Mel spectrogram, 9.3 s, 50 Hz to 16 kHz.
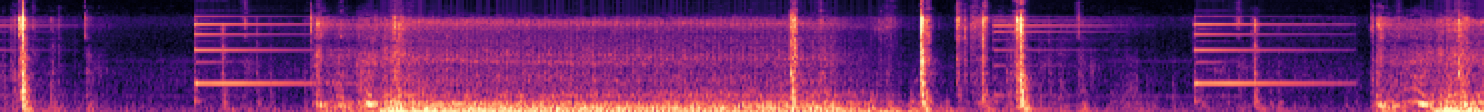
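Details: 2009 VW Jetta 1.9 TDI (BXE) had a hard start and code P0341. After fitting an OEM camshaft position sensor, since a new Delphi one kept the fault, it cranks briefly, catches at once and idles smoothly. Normal start.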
